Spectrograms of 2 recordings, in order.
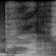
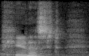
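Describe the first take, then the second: First: The word begins like the word piano. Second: The word begins like the word penis. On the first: The speaker calls it right. "The instrument is called the piano" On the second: The speaker calls it wrong. "make it sound almost identical to penis"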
